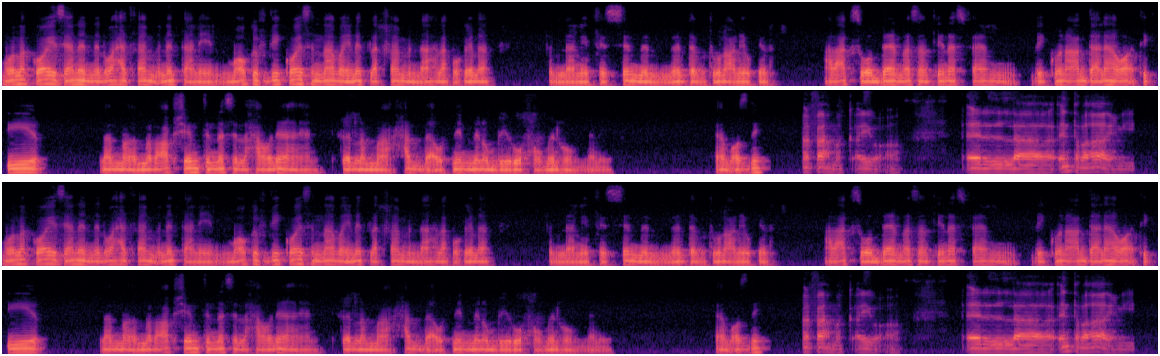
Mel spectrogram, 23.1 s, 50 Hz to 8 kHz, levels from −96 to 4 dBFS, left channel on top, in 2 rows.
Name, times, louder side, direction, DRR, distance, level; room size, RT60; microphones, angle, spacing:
voice 1, 0.0-4.9 5.5-7.7 8.2-12.0 12.5-17.7 18.7-19.2, left 3 dB, 40° left, 0.4 m, -28 dB
voice 2, 19.6-20.9 21.2-22.9, left 1 dB, 15° left, 1.1 m, -33 dB
head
